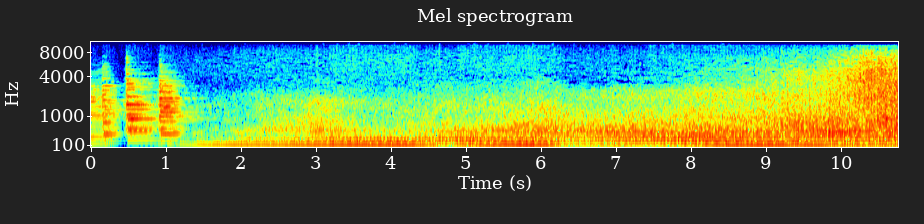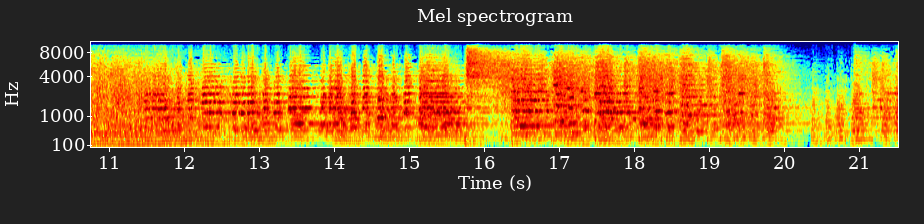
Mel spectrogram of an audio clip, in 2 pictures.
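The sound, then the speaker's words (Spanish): Opening chords of the Argentine Air Force march: loud, long sustained low tones hold for the first half, then fuller band music with bright, layered harmonics swells in and carries on strongly. “con estos acordes primeros de la marcha de la Fuerza Aérea Argentina”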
